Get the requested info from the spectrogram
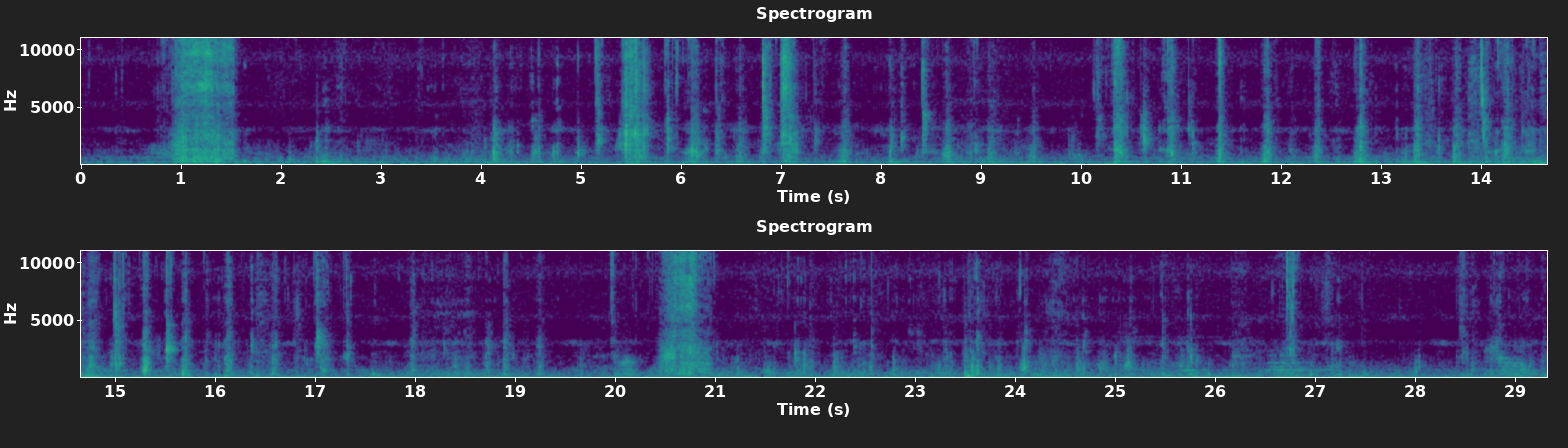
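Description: Close-miked eating sounds: wet chewing and biting with many small mouth clicks and a few louder crunches, together with fingers squishing and mixing rice and curry on a plate.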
